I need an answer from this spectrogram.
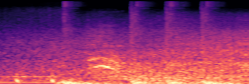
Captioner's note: grunts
